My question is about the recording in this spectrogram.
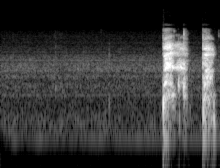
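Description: Near silence with a faint steady hiss, then a man's voice starts near the end.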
